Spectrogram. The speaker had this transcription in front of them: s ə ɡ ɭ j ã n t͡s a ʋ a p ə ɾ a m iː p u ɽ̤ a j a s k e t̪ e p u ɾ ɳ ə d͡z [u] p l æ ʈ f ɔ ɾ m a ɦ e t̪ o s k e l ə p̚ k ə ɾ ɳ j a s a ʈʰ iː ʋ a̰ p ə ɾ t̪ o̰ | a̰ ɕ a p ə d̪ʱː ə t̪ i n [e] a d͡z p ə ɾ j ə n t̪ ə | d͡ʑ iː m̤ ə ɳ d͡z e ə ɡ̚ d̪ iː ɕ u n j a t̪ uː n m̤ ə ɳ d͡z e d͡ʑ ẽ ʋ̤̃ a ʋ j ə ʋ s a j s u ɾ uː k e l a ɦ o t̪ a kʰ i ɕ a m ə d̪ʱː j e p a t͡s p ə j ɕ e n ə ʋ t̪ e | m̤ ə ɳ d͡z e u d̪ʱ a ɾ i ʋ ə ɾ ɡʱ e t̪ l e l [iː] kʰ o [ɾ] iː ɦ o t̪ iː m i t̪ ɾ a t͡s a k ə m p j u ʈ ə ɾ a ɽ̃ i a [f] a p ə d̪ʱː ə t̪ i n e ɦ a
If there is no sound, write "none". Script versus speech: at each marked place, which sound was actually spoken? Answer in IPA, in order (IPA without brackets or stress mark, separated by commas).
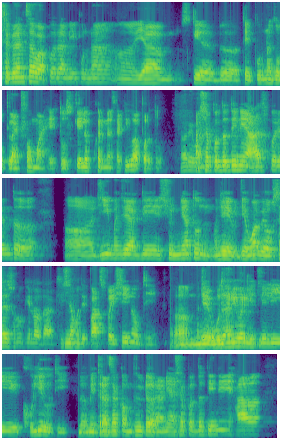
o, e, iː, l, ɕ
